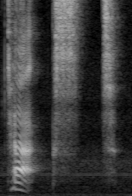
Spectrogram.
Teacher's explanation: you have to have that ks on tax so we have to hear the k and the s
